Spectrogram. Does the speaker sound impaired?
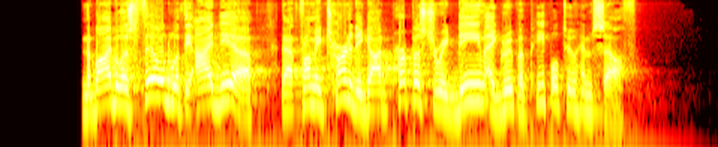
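No.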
